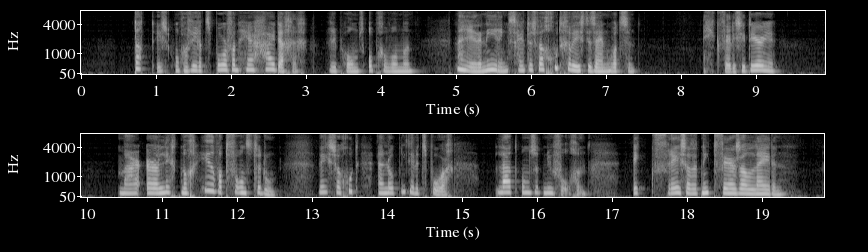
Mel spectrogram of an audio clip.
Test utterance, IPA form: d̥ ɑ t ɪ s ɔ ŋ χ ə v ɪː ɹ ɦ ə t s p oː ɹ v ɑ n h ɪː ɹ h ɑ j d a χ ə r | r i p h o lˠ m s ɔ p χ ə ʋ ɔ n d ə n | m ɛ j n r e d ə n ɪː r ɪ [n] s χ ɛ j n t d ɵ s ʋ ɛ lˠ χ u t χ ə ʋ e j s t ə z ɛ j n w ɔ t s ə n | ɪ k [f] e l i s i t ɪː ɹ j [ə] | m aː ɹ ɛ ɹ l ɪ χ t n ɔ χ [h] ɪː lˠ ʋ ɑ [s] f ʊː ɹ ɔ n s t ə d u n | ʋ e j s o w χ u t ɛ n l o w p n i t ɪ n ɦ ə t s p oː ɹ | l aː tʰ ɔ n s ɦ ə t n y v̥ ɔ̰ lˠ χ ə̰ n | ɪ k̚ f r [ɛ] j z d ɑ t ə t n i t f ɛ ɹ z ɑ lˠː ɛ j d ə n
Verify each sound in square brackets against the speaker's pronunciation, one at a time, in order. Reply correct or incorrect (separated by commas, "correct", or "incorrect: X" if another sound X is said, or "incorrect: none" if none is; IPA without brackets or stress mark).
incorrect: ŋ, correct, correct, correct, incorrect: t, incorrect: e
